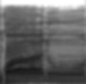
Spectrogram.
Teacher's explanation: Pada lafal qalu, kedua-duanya ada hukum tajwid berupa mad tabi'i, yang mana pertama huruf qaf ada fathah bertemu dengan alif, maka qaf qa kita panjangkan 2 harakat. Lu kita juga panjangkan 2 harakat ditandai dengan dhammah bertemu waw.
